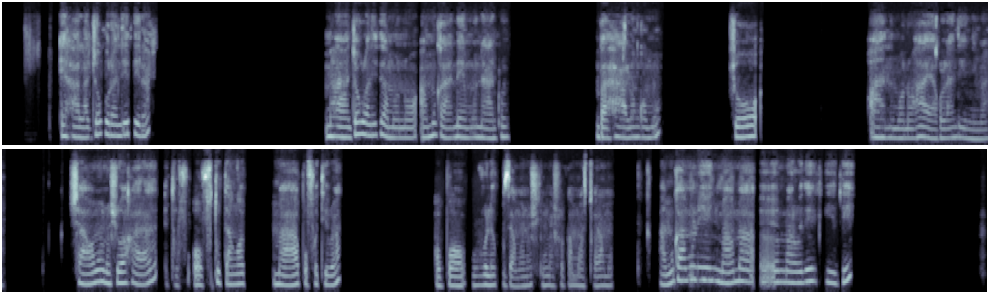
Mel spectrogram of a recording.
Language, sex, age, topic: Oshiwambo, female, 25-35, finance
